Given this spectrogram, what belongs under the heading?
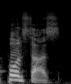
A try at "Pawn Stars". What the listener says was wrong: Porn stars? Pawn Stars. Pawn. made it sound like porn.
